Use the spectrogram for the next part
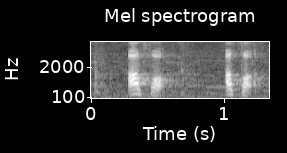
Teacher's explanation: Dan ketika ta sukun kita harus menjelaskan qalqalahnya.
